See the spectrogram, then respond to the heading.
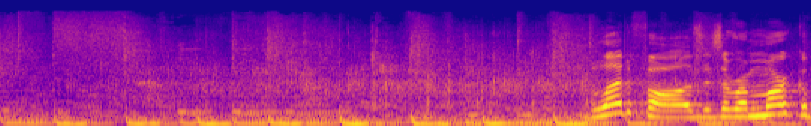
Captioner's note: audience applauding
